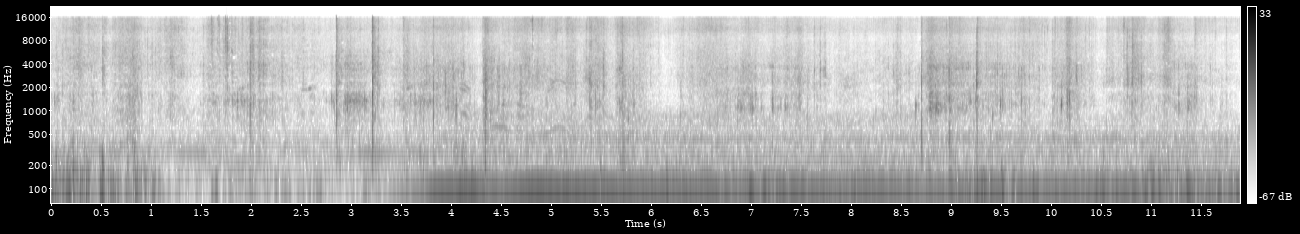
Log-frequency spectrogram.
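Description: Dry stalks crackle and rustle as a man pulls at them.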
